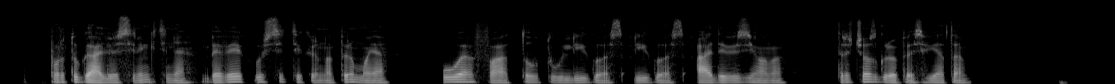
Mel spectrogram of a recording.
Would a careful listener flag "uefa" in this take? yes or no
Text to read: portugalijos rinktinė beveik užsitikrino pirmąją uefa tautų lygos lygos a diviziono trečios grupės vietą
no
